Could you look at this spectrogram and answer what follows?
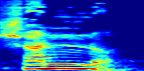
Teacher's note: ওম ওম শান্ন, আচ্ছা আমরা কি বলছি শান্ন, যেহেতু অনুস্বারের পরে দন্তের ন আছে তাহলে অনুস্বারটা দন্তের ন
